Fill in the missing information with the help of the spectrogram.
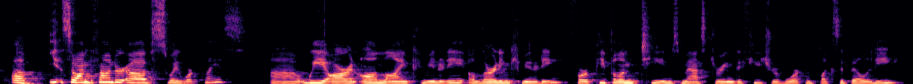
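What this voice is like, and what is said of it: Irish accent. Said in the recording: “my Irish accent”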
